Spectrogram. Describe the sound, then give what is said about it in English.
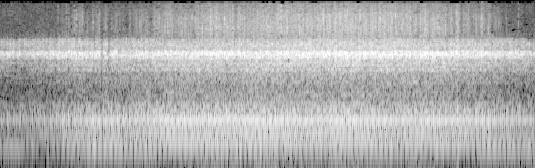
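A car engine hums steadily while driving home, a constant low droning rumble with a buzzy upper tone that holds an even loudness throughout, with no voices. “Marv and I were driving home, both of us very quiet.”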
